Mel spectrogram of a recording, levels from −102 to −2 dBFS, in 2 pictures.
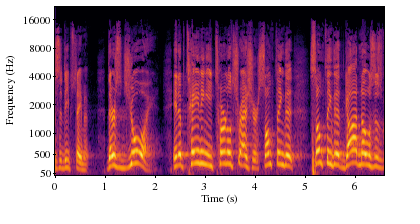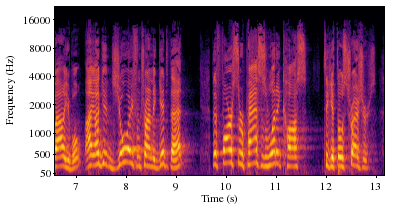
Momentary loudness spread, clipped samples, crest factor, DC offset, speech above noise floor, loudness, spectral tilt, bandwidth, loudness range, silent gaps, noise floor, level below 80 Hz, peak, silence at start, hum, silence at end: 8 LU; under 0.1%; 16 dB; under 0.1%; 39 dB; -19 LUFS; -4.5 dB/octave; 14.5 kHz; 2 LU; none; -57 dBFS; -56 dBFS; -2 dBFS; 0 s; none; 0.35 s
